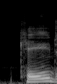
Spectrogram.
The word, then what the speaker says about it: CAIG: This is by Caig, I believe it's pronounced C-A-I-G.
